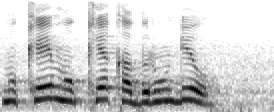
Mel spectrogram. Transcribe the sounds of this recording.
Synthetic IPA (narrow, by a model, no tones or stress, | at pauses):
mũːkʰemũːkʰɪjəxɐbɾũɗijoː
